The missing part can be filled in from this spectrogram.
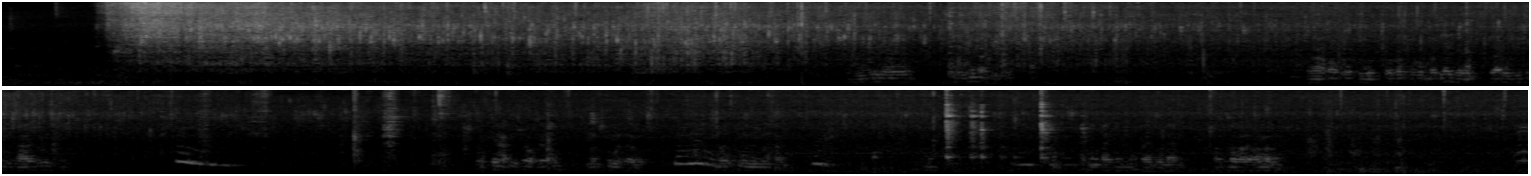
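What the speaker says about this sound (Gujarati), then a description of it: "અત્યારે આપણું તેલ ગરમ થઈ ગયું છે બધું થઈ ગયું છે તો હવે આપણે નાખીશું ડુંગળી" Sliced onions hit hot oil for a tempering, bursting into a sudden loud sizzle that settles into a steady frying hiss, while a person talks over it for much of the time.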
